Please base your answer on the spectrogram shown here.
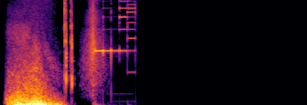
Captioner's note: air whooshing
